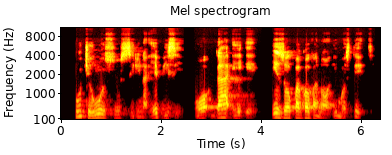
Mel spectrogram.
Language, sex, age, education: Igbo, male, 30-45, tertiary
